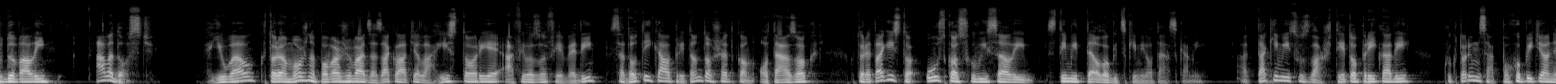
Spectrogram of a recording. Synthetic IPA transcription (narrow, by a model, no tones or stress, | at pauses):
ud̪ɔʋali | alɛd̪ɔ̰sc | hjuɛlkt̪ɔɾɛːɦɔmʊɔʒnɔpɔʋaʒɔʋaɟzazaklad̪acɛla̰ɦist̪ɔːɾiɛʔa̰filɔzɔfiɛʋɛd̪isad̪ɔt̪iːkalpɾit̪ɔmt̪ɔfʃɛt̪kɔmɔ̰t̪aːzɔk | kt̪ɔɾɛːt̪aɡist̪ɔuːskɔsuːʋisɛlist̪iːmit̪ɛɔlɔɡit͡skiːmḭɔ̰t̪a̰ːska̰mḭ | ʔa̰t̪akiːmisuːzʋla̰ːʃct̪ɪɛt̪ɔpɾiːklad̪i | kukt̪ɔɾiːmsapɔxɔpicɛʎɲɛ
